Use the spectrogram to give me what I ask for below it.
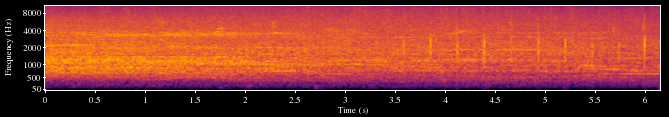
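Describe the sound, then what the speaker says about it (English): Graduating high school class of 2021 bursting into a loud crowd round of applause with some cheering, the clapping thinning and fading toward scattered claps near the end. "Give yourself a round of applause."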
